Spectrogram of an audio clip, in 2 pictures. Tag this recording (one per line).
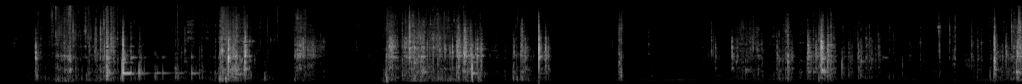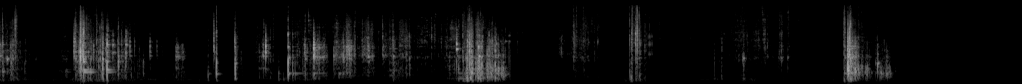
pile
stone
falling
hit
fall
impact
SFX
bunch
floor
scraping
wood
drop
